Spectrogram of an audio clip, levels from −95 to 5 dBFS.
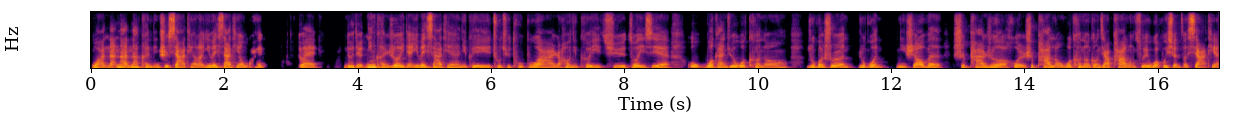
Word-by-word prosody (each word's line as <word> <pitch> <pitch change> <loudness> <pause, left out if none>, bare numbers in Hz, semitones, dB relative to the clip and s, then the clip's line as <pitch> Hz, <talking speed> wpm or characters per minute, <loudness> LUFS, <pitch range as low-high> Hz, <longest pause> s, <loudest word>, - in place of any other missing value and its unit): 哇， 205 - +2
那 230 +3 -2
那 270 -2 +3
那 270 +2 +2
肯 245 - -1
定 170 +6 -3
是 215 +1 +3
夏 215 - +3
天 180 - -4
了， 160 - -2
因 230 +6 +2
为 245 - +5
夏 250 -2 +1
天 220 0 -2
我 - - -3
还 185 -3 -4 0.5
对， 195 -2 0 0.4
对 205 0 +4
对， 185 -3 0
宁 270 0 +7
肯 220 -6 0
热 230 +5 +5
一 - - +3
点。 170 +1 -2
因 230 - +1
为 255 - +5
夏 260 -1 +1
天 220 -2 -1
啊， - - -1
你 180 -4 -4
可 215 - -2
以 200 -4 +2
出 230 +5 -3
去 220 -2 -5
徒 190 -3 -5
步 265 +9 -3
啊， 205 -6 +1
然 175 -2 -4
后 240 +2 -1
你 185 -5 -1
可 195 +4 -2
以 200 -4 -1
去 205 +4 -3
做 240 +4 +2
一 205 - +1
些 210 0 +1 0.2
我 210 - +2 0.2
我 245 +3 +7
感 255 - -2
觉 185 +5 +1
我 215 +1 +3
可 235 +1 -3
能 170 +5 -6 0.3
如 250 +5 0
果 260 -7 +3
说 220 +2 +2 0.2
如 240 +3 +1
果 235 -6 +1
你 185 -5 -3
是 205 +9 -2
要 220 -1 +4
问： 210 -5 0
“是 245 - -4
怕 250 +1 -3
热 250 0 +1
或 230 - -1
者 - - -1
是 225 - -2
怕 245 +3 -2
冷？” 170 -5 -2
我 195 - +1
可 - - 0
能 155 +1 -1
更 215 0 0
加 190 0 +1
怕 200 +2 -2
冷， 165 - -5
所 185 - -1
以 200 - +3
我 175 -7 +3
会 210 - 0
选 200 0 0
择 165 - -6
夏 155 - +2
天。 - - -5
210 Hz, 300 characters per minute, -22 LUFS, 190-235 Hz, 0.5 s, 宁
